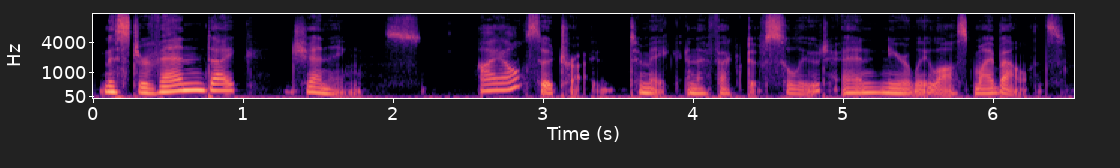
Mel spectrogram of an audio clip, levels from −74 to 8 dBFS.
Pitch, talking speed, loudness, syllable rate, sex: 180 Hz, 140 wpm, -20 LUFS, 4.7 syllables/s, female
